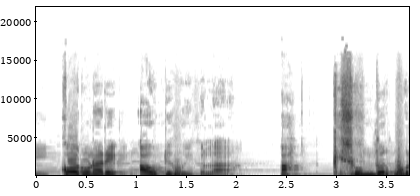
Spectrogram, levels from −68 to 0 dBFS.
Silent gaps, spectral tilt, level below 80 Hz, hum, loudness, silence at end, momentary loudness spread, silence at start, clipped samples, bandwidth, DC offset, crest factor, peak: none; -5.5 dB/octave; -32 dBFS; none; -15 LUFS; 0 s; 12 LU; 0 s; under 0.1%; 17.5 kHz; under 0.1%; 16 dB; 0 dBFS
